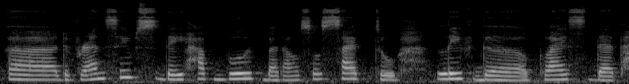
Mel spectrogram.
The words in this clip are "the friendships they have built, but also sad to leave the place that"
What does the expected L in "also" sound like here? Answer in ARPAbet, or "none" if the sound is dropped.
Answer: L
